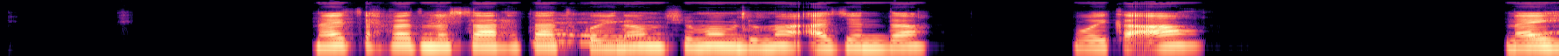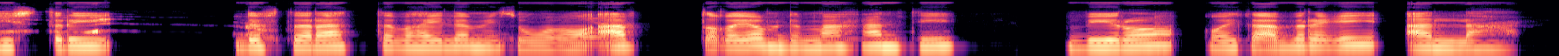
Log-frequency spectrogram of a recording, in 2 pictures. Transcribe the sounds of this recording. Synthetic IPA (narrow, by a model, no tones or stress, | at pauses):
najt͡sʼɨħfɐt̪mɐsːaɾħit̪ʰat̪kʰo̞jno̞mʃimo̞md̪ɨmːaʔad͡ʒɐnd̪a | wɔjkʰɐ̰ʔa | najhist̪ʰɾi | d̪o̞ft̪ʰɐɾat̪ʰːɐβahilo̞mjɪt͡sʼɨwːʊʕuʔa̰β | t̪ʼɨχʼio̞md̪ɨmːaħant̪ʰi | biɾo̞wɔjkʰɐʔabɨɾʕiʔalːɐ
